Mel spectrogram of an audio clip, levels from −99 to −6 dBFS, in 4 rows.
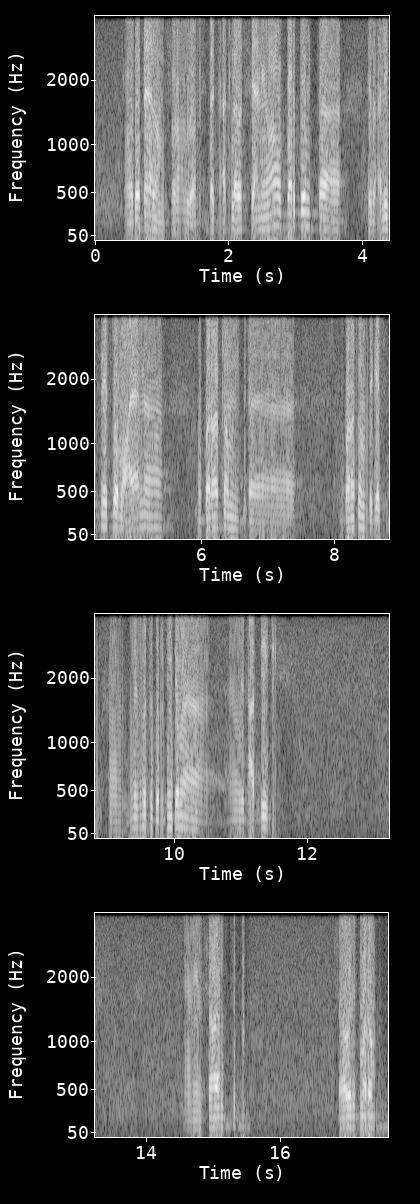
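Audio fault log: Throughout: mu-law and A-law mixed up. The speech was encoded with A-law but decoded as mu-law. Each sample's level is mapped wrongly, so loud parts distort harshly and quiet parts lose proportion. Pauses fill with a noise floor instead of silence, over the telephone band that stops at 4 kHz.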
